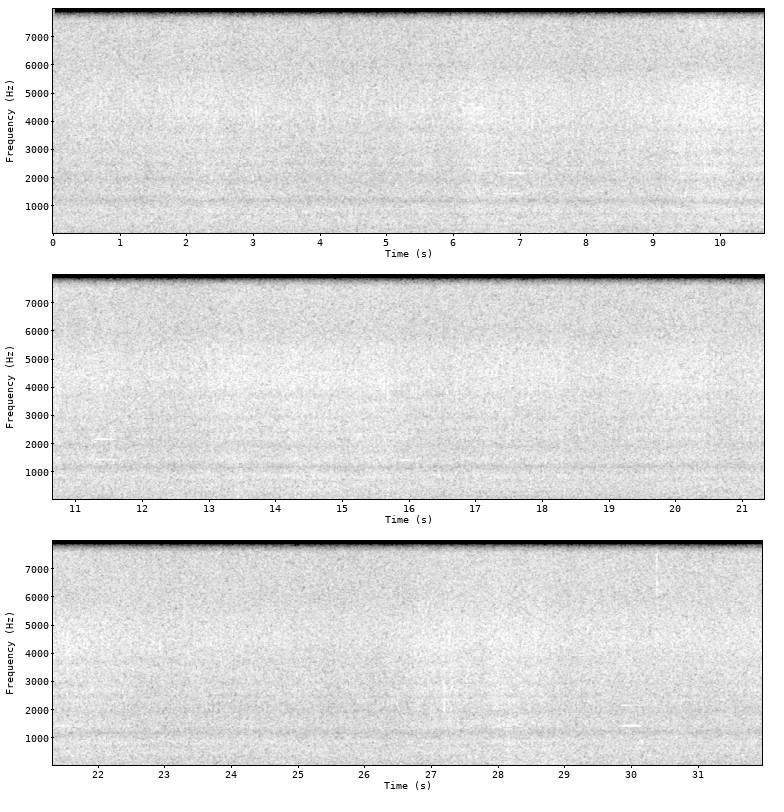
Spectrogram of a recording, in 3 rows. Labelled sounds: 6.8	7.1	killer whale, northern resident, G clan, 2.1 to 2.2 kHz
11.3	11.5	killer whale, northern resident, G clan, 2.1 to 2.2 kHz
29.9	30.1	killer whale, northern resident, G clan, 1.4 to 1.5 kHz

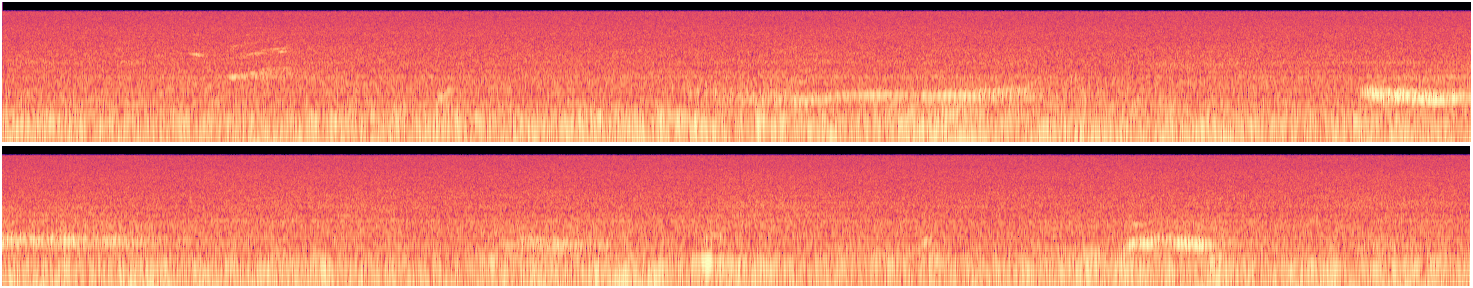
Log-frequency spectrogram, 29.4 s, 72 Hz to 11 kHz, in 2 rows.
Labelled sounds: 2.3	2.9	humpback whale, 0.80 to 2.2 kHz

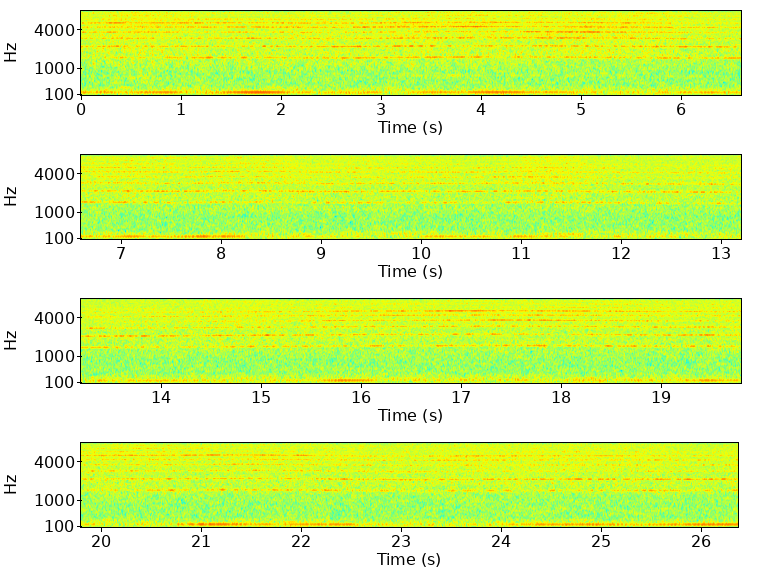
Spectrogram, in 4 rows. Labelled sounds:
14.4	15.9	vessel noise, 1.4 to 5.1 kHz

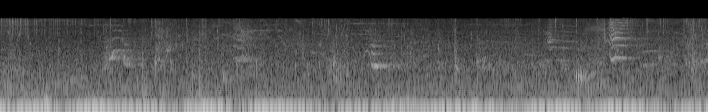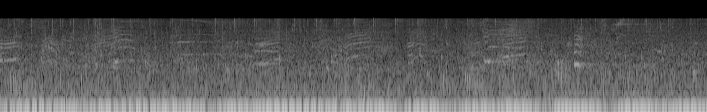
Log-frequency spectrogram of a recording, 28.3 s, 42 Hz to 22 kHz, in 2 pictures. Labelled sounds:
2.1	2.6	killer whale, southern Alaska resident, 0.32 to 4.3 kHz
4.6	5.6	killer whale, southern Alaska resident, 0.46 to 8.0 kHz
6.1	8.3	killer whale, southern Alaska resident, 0.32 to 6.8 kHz
9.4	10.6	killer whale, southern Alaska resident, 1.5 to 5.7 kHz
10.9	11.7	killer whale, southern Alaska resident, 0.97 to 8.0 kHz
12.2	13.2	killer whale, southern Alaska resident, 0.51 to 8.0 kHz
13.8	14.6	killer whale, southern Alaska resident, 0.41 to 3.4 kHz
14.9	17.0	killer whale, southern Alaska resident, 0.46 to 5.2 kHz
17.5	18.6	killer whale, southern Alaska resident, 0.55 to 3.7 kHz
19.2	19.9	killer whale, southern Alaska resident, 0.51 to 4.1 kHz
20.9	21.7	killer whale, southern Alaska resident, 0.74 to 6.6 kHz
22.3	22.8	killer whale, southern Alaska resident, 0.37 to 4.9 kHz
23.4	24.8	killer whale, southern Alaska resident, 0.46 to 8.0 kHz
25.5	26.0	killer whale, southern Alaska resident, 0.28 to 5.4 kHz
26.3	27.6	killer whale, southern Alaska resident, 2.7 to 5.8 kHz

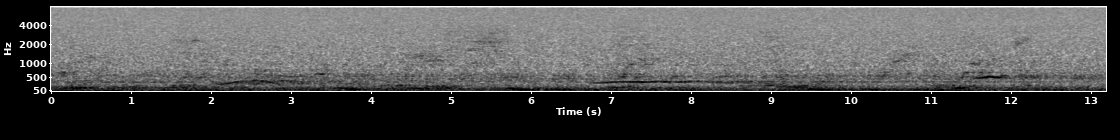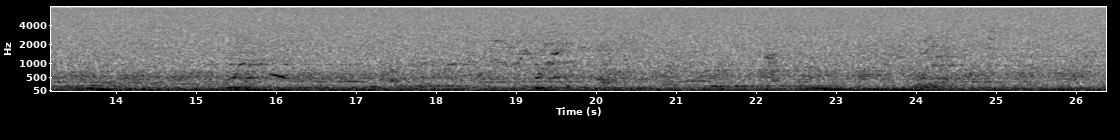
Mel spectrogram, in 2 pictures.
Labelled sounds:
4.7	4.9	humpback whale, 1.1 to 1.3 kHz

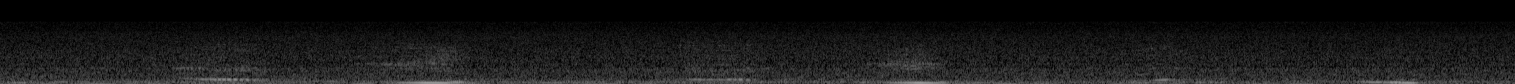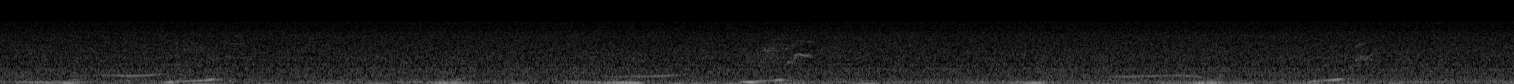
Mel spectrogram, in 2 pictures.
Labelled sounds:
8.7	9.0	humpback whale, 0.86 to 1.1 kHz

